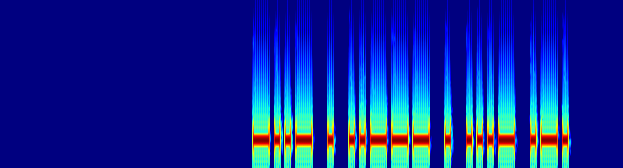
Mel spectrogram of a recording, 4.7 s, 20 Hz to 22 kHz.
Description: Morse code, heard as a keyed tone, about 31 wpm, 700 Hz. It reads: XE2EVR
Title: DXCC-100 Call Signs - 6 Characters - 30wpm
